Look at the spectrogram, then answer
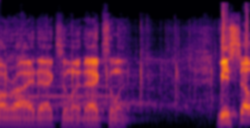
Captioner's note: cheers and applause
